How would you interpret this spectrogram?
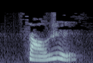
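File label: "早日", Mandarin Chinese; hsk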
